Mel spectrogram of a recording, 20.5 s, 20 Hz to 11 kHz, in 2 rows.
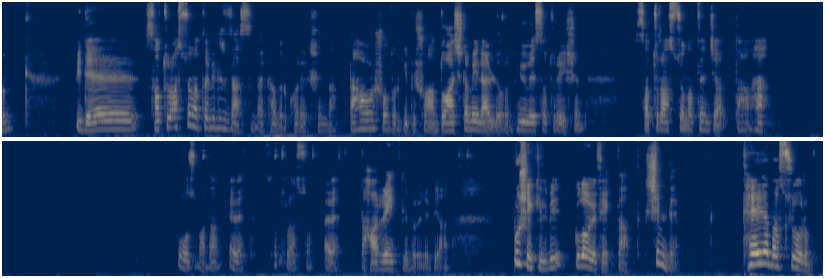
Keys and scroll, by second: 19.9 t.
